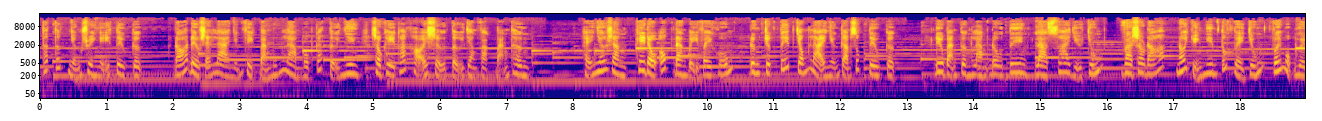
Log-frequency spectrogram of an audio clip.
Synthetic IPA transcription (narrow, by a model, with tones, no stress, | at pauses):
t̪ʰə˦˥k̚t̪ʰɨ˦˥k̚ɲɨ̰˧˥ŋswi˧ŋḭ˧˥t̪i˧əwkɨ˨˩k̚ | ɗɔ˨˦ɗe˨˩wsɛ̰˧˥laː˨˩ɲɨ̰˧˥ŋvi˨˩ək̚ɓa̰ː˧˨nmu˨˦ənlaː˨˩mːo˨˩t̚ka˦˥k̚t̪ɨ̰˧˨ɲi˧ən | sa˧wxi˧t̪ʰwaː˦˥t̚xɔ̰˧˩jsɨ̰˧˨t̪ɨ̰˧˨za˨˩nva˨˩k̚ɓaː˧˩nt̪ʰə˧n | hḛ˧˥ɲəː˨˦za˨˩ŋxi˧ɗə̰˨˩wʔə˦˥k͡p̚ɗaː˧ŋɓḭ˧˨va˧jxo˨˦n | ɗɨ˨˩ŋt͡ɕɨ˨˩k̚t̪i˦˥əp̚t͡ɕə˨˦wŋ͡mla̰ː˧˨jɲɨ̰˧˥ŋkaː˧˩msʊ˦˥k͡p̚t̪i˧əwkɨ˨˩k̚ | ɗi˨˩əwɓa̰ː˧˨nkə˨˩nlaː˨˩mɗə˨˩wt̪i˧ənlaː˨˩swaː˧zḭ˧˨wt͡ɕʊ˨˦ŋ͡m | vaː˨˩sa˧wɗɔ˨˦nɔ˨˦jt͡ɕwḭ˧˨ənŋi˧əmt̪ʊ˦˥k͡p̚ve˨˩t͡ɕʊ˨˦ŋ͡mvəː˨˦jmo˨˩t̚ŋɨ˨˩ə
